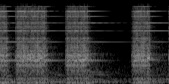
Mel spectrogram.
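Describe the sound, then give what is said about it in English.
A door buzzer sounds in three short, harsh bursts with brief gaps between them, a steady bright electric drone that is fairly loud, with no voices. “What's that? The door buzzer.”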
